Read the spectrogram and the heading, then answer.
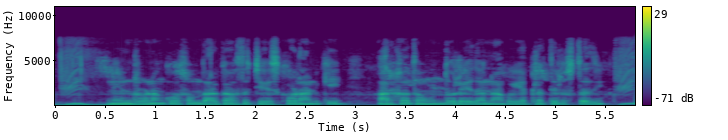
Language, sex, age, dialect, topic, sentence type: Telugu, male, 18-24, Telangana, banking, statement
